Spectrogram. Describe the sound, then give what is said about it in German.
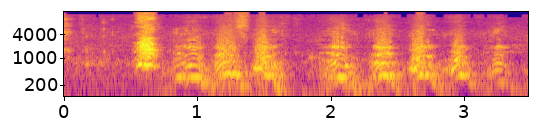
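A huge dog barks in a forest in a rapid, insistent series of about seven loud barks, each one deep and full, with no talking in between. “Oh mein Gott, was ist denn das? Ein riesiger Hund!”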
